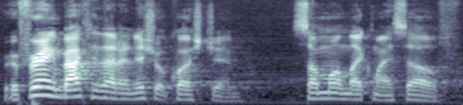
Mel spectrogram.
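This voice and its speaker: Young guy from iraq giving a youth talk, earnest and measured, middle pitch. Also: sing-song, bright, forceful tone. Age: young adult. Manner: measured, earnest delivery with rhetorical questions. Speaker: youth speaker. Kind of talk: prepared speech.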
